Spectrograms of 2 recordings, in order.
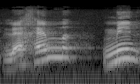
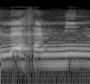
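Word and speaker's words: לחם מן: Ha Motzi Lechem, Lechem finit avec M. Min Haaretz, il y a un deuxième M. Il faut bien les prononcer les deux. Hamotzi Lechem Min Haaretz. Je dis deux fois M. Pas dire Hamotzi Lechem Min Haaretz. On fait la liaison, c'est comme s'il y a un seul M.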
